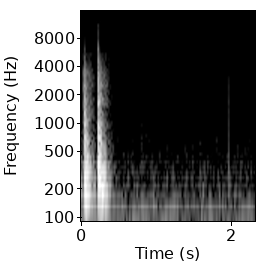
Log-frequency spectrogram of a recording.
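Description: A fist knocking on the door of a railway goods wagon: the last two knocks of a quick run, ending about a third of a second in.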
